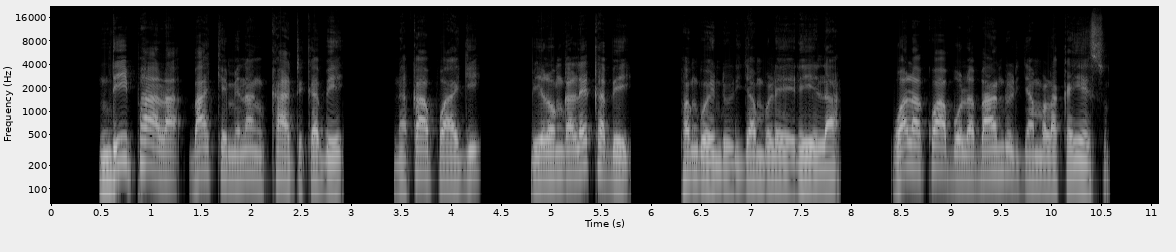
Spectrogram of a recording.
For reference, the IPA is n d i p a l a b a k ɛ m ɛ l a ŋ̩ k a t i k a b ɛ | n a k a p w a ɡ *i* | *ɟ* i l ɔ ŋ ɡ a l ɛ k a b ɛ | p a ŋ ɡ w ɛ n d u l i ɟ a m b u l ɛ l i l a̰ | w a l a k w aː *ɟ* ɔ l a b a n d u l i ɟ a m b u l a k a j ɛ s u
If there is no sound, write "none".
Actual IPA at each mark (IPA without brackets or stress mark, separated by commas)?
i, b, b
